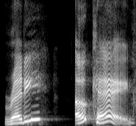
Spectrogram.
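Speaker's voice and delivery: high, loud put-on voice; bright mock host voice asking if everyone's ready; silly put-on voice. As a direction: chirp it out high and loud, playing a bit. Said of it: "Don't talk like that".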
